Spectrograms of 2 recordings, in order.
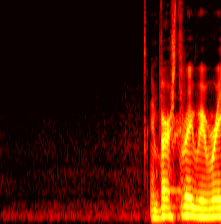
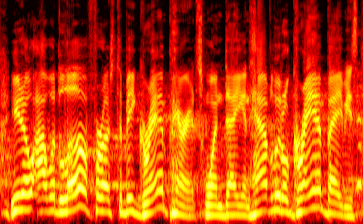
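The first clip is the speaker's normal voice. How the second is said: higher-pitched mock tirade from the wife; hammed-up nagging rant; scolding wife; 7 semitones higher than usual. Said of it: "she sat up like a demon".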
